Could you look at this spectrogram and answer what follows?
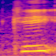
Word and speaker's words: kea: Key is a bird, and it is being pronounced like IKEA. Oh, as in Kia.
